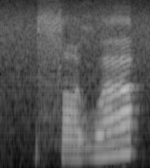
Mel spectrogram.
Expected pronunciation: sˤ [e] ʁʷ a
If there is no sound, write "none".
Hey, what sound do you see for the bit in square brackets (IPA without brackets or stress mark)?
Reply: i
